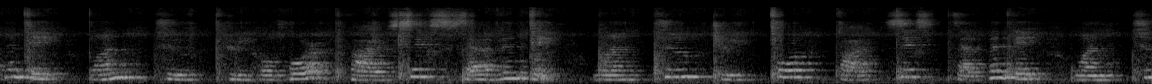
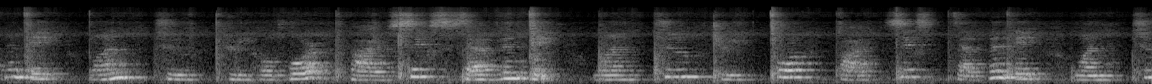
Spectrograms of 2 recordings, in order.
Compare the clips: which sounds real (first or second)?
second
